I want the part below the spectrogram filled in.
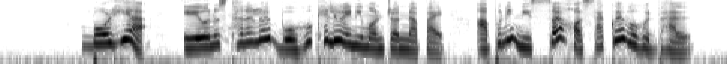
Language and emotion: Assamese, surprised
